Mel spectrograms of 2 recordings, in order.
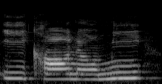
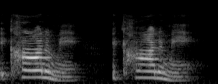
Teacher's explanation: the second syllable is stressed therefore this e and this o are reduced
